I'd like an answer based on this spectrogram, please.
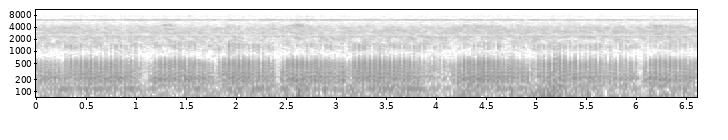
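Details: A pleased female Korean shorthair, Kkami, aged seven months, purrs close by: evenly spaced rumbling phrases, about ten breaths each lasting roughly two-thirds of a second, with no other sounds.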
